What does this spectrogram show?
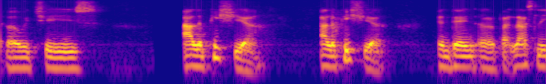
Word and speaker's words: alopecia: you change it into alopecia, something like that. So the stress is on the third word, the third syllable. Alopecia, No, it's on the third, so it's alopecia.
